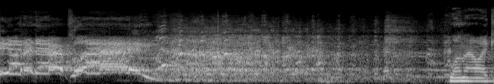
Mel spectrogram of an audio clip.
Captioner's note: audience laughing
